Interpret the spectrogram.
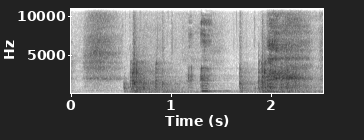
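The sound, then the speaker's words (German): A heavy door at the end of a corridor thuds several times, each dull, loud knock followed by a short rumbling scrape, with no voices. “Das ist eine Tür.”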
